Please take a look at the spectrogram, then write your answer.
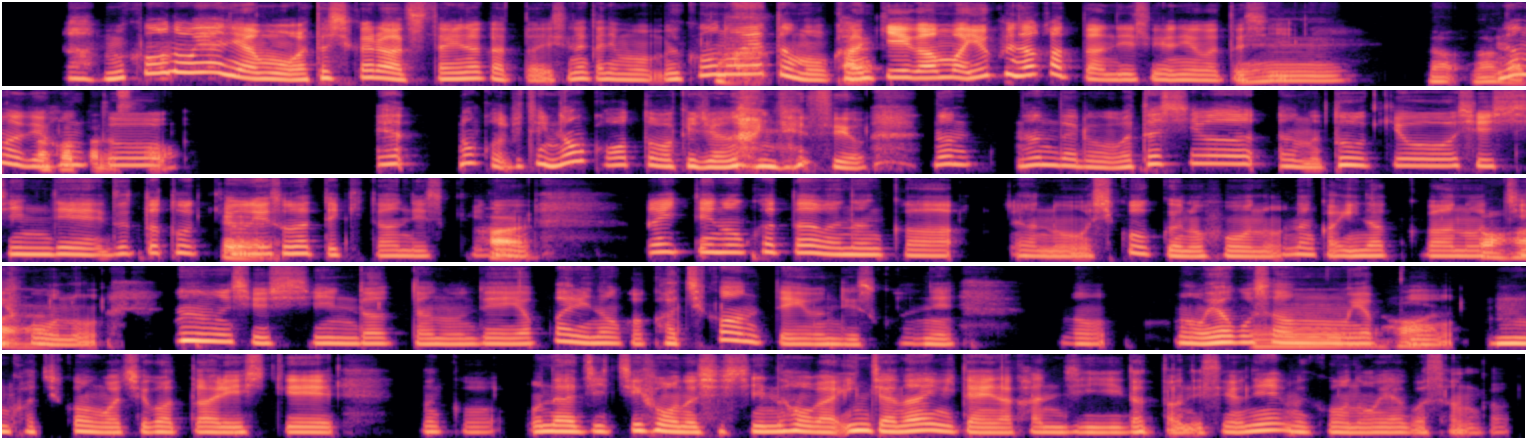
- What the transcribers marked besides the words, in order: chuckle; other background noise; laughing while speaking: "じゃないんですよ"
- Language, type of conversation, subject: Japanese, podcast, タイミングが合わなかったことが、結果的に良いことにつながった経験はありますか？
